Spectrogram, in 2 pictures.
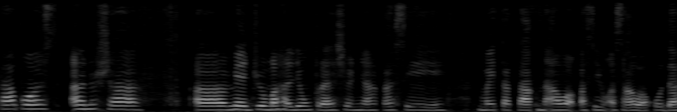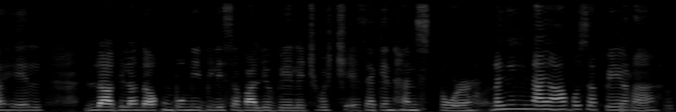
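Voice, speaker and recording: On a very clean recording with a silent background, a woman talks in a plain, everyday voice at a fairly high pitch and moderate pace, with ordinary pitch variation and big swings in loudness. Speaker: vlogger. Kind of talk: casual vlog.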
